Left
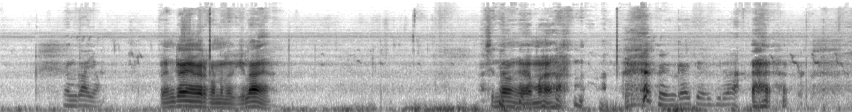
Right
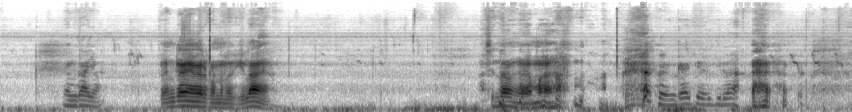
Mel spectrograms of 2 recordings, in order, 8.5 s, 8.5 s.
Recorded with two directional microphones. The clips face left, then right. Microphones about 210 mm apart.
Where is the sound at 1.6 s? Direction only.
5° right (ahead or behind).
